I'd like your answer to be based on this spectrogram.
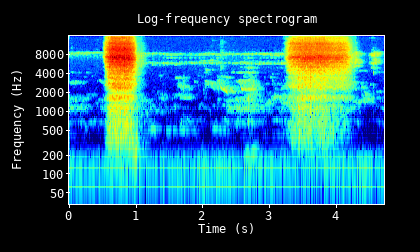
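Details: Two loud, hissing sneeze bursts about three seconds apart over a low background hum.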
